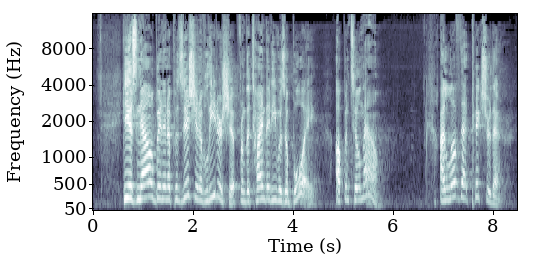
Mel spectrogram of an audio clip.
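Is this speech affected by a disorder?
No.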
